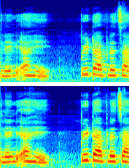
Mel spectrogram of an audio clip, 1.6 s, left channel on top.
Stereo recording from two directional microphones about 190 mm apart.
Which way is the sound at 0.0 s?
20° right (ahead or behind).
